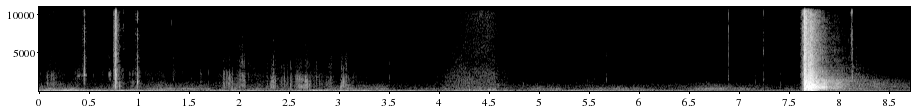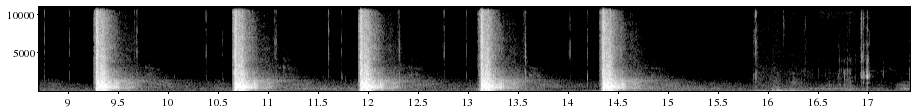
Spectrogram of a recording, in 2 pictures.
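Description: Six sharp reports from a Kimber K6s revolver firing .38 Special Black Hills rounds, spaced about a second or two apart. Each shot is loud and close with a quick decay, following a quiet lead-in.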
